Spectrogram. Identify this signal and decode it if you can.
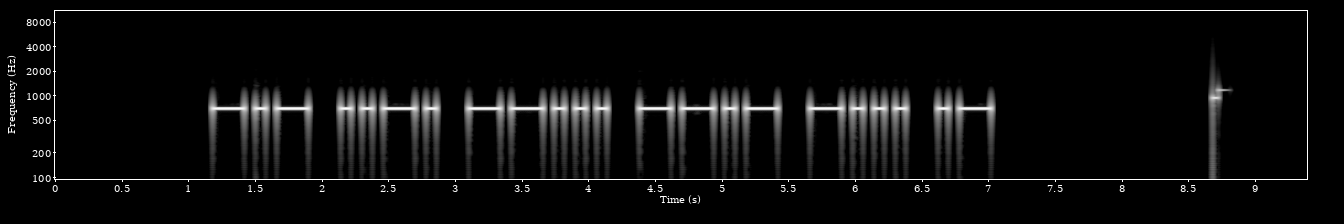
Morse code, heard as a keyed tone, about 15 wpm, 700 Hz. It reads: KF7QBA
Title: USA Call Signs - 6 Characters - 2x Character Spacing - 15wpm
